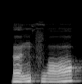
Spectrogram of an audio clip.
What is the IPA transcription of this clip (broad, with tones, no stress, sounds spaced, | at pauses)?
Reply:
ə˧˥ n f w ɔ˧˥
